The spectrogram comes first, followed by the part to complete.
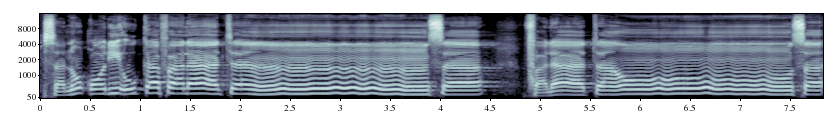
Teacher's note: غنہ کے بعد جو سبب آ رہا ہے سین کا اخفا کا، تو وہاں پر آپ نے غنے کو باریک رکھنا ہے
